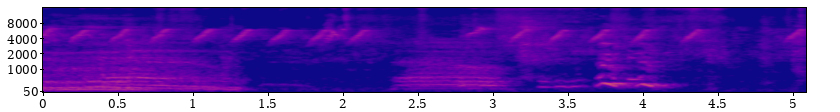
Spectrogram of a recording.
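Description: A small bird chirping over and over, about three short high chirps a second. A low, drawn-out vocal sound fills the first second and a half, and shorter vocal sounds come around the middle.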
